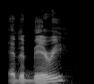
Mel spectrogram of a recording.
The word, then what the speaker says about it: Edebiri: Ayo, Ayo Edet, I don't know how she's pronounced her name. Ayo Edebiri, she won for The Bear, an excellent show.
